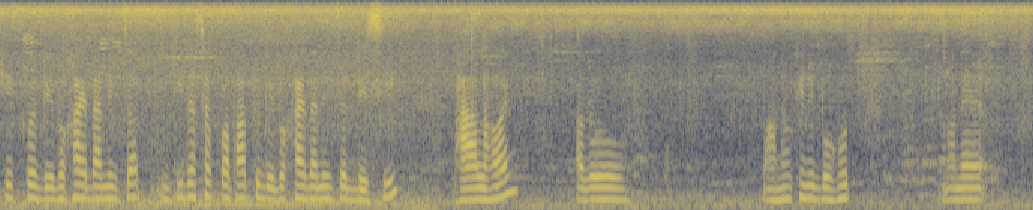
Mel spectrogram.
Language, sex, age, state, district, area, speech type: Assamese, female, 60+, Assam, Goalpara, urban, spontaneous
